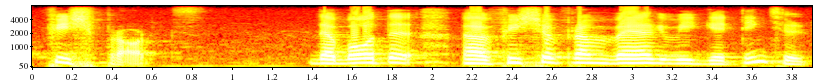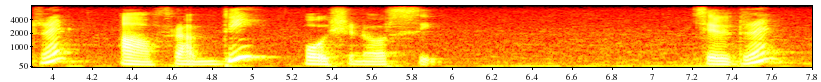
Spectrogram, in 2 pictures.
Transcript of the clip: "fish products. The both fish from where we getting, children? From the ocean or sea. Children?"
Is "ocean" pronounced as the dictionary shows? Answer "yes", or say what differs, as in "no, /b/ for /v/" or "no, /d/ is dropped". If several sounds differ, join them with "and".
yes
